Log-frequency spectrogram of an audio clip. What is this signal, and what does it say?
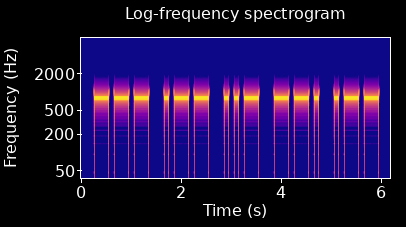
Morse code, heard as a keyed tone, about 12 wpm, 800 Hz. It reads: OWUGW
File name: Morse / ltr-12wpm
